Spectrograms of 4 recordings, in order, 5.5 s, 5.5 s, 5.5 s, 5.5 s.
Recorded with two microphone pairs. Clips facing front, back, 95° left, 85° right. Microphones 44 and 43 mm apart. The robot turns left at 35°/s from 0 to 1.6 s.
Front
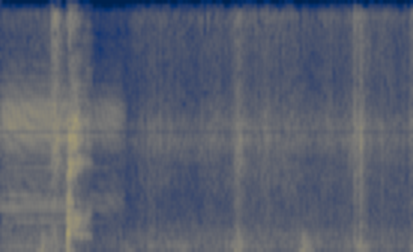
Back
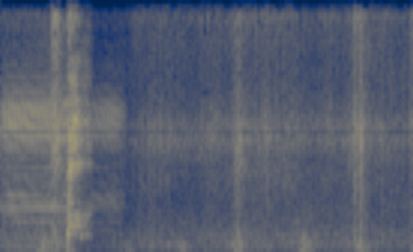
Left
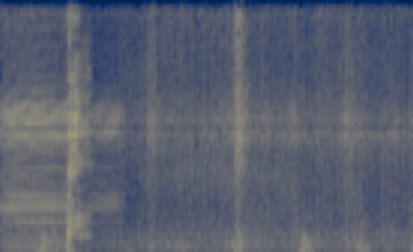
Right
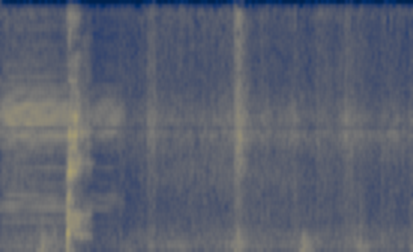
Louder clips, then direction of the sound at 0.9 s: Front 4 dB, right 5 dB; 60° right.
